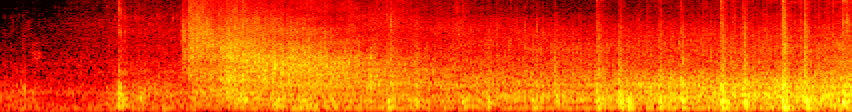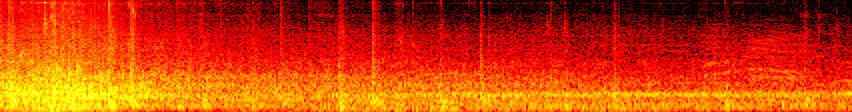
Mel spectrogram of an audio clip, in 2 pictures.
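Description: Wheeled summer bobsleigh rolling down a metal rail track. A rumble with clicks and knocks builds about two seconds in, is loudest around the middle, then slowly fades as the sled slows.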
